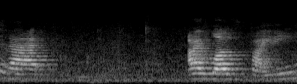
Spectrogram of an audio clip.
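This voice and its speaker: A woman's high, raised, projected voice at a very slow pace, with noticeable background noise and audible room echo. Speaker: voice actress. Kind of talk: convention panel Q&A. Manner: halting.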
